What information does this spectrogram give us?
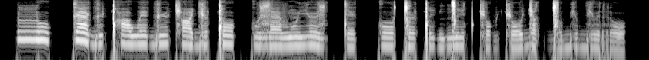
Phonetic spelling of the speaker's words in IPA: lː u kː æ ɡ y ǃʰ ɑ w e ɡ y cʰ ɑ ɟ ø ǃ o kː u z æ v ũ j ø z tː e kː o ǀ ø ǃ i ɡ ŋ͡ǀ i t cʰ o ɡ cʰ o ɟ ɑ t ɡ͡ǀ o bʲ u bʲ ɯ r o

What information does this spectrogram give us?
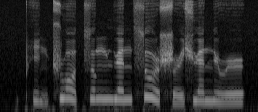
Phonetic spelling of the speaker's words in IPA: pʰ ḭ˨˩ ŋ ʈ͡ʂ w ɔ˥˩ t͡s ʊ˥ ŋ n̪ ɥ ɛ˥ n s o˥˩ ʊ̯ ʂ ɻ̩˧˥ ɕ ɥ ɛ˥ n y˨ ɻ ɻ̩˥

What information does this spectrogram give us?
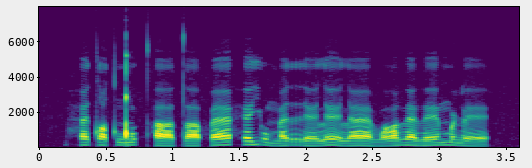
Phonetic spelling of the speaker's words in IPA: h æ˦ t ɑ˨˦ t ŋ͡ǃ o˦ t̪ʰ aː˨ t̪ aː˨ f æː˦ h ɛ˦ j o˨ m æ˦ r ɛː˨˦ l ɛː˨ l æː˦˨ v ɑː˦ ð æ˧ ð ɛː˦ m ʌ˧ ɳ ɛː˨

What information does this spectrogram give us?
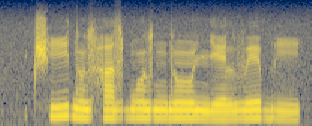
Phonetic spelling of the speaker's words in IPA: t͡ʃʰ i d õ z h a z b ɔ̃ z n d õ nʲ e l v ɪ b i

